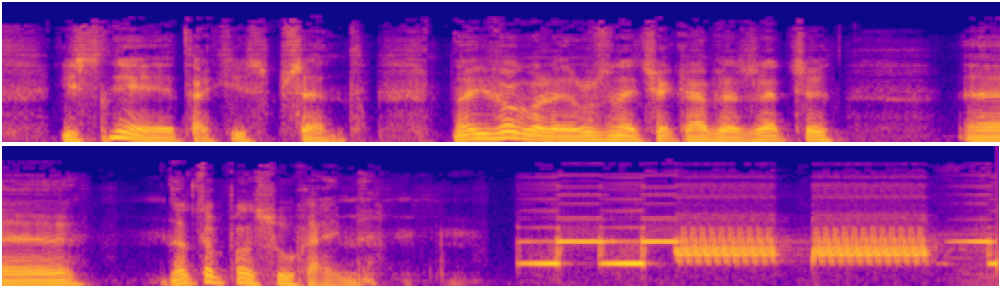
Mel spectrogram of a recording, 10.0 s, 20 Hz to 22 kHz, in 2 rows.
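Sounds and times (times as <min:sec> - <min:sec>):
speech: 0:00.3 - 0:07.0
police road-traffic accident emergency vehicle two-tone siren wailing: 0:07.6 - 0:09.9.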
